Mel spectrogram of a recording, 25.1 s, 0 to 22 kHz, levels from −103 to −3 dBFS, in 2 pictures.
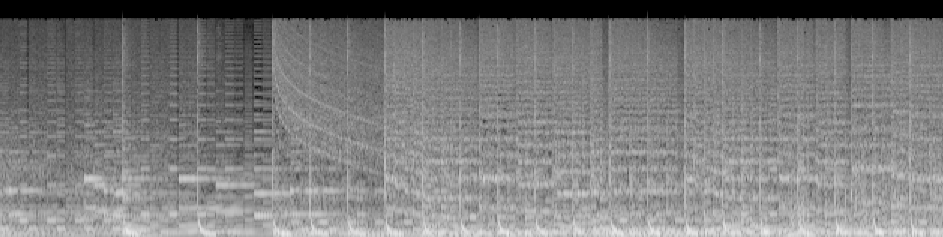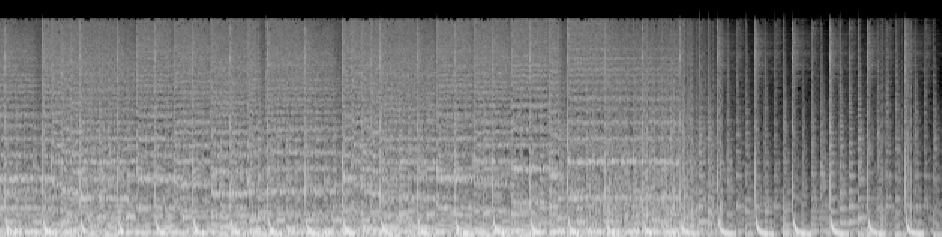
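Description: Bursts of gritty crackle tear through the sound from 10.40 to 12.64 s, again from 20.39 to 22.20 s, and briefly from 24.28 to 24.71 s. This is processor overload crackle. The processor repeatedly missed its deadlines for small audio buffers, and each missed buffer dropped out as a tiny silent gap with hard edges. The density of the clicks suggests buffers of about 1.5 ms, with a couple of hundred missed in each longer burst.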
